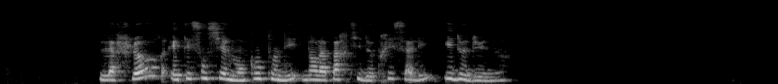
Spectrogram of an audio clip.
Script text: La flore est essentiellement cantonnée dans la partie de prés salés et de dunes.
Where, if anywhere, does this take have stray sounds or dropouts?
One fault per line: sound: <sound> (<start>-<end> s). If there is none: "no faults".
no faults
